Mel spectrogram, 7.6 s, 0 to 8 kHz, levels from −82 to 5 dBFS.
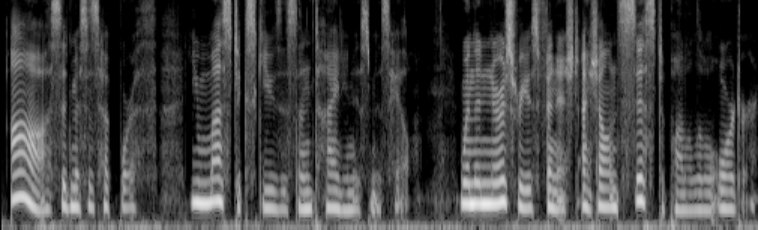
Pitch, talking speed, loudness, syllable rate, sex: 210 Hz, 180 wpm, -16 LUFS, 5.6 syllables/s, female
